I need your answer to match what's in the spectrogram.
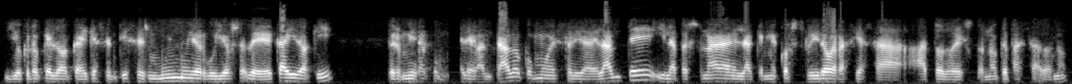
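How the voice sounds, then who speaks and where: A man's voice: fairly low pitch, steady tone, a little fast, no echo. A man calling in to a radio show over the phone, speaking earnestly and hesitantly, with many fillers and restarts. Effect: heard over the phone. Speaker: radio call-in listener. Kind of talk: heartfelt phone-in comment. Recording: dull, dry phone line on radio.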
